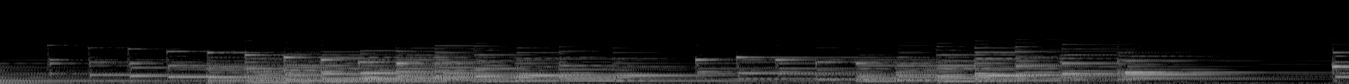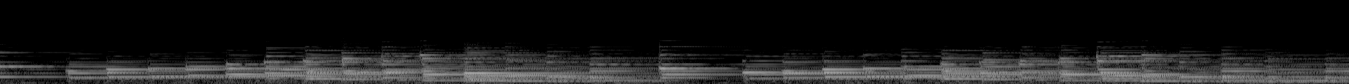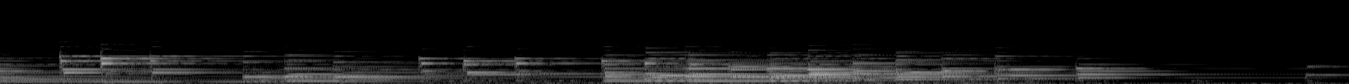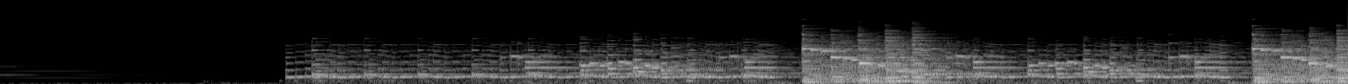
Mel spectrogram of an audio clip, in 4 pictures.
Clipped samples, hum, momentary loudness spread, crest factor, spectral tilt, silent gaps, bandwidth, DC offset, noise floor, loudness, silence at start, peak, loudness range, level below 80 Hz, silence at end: under 0.1%; none; 16 LU; 22 dB; -8.5 dB/octave; none; 7.4 kHz; under 0.1%; -66 dBFS; -30 LUFS; 0 s; -8 dBFS; 16 LU; -48 dBFS; 0 s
